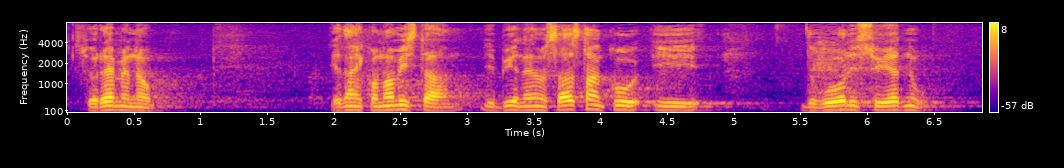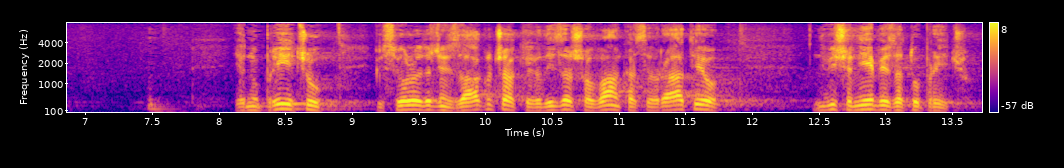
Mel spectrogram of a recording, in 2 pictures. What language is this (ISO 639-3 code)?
hrv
